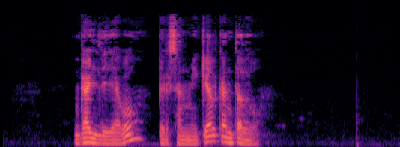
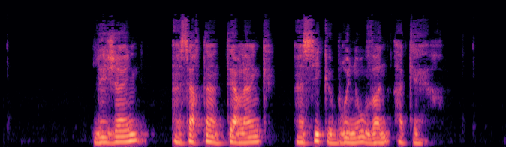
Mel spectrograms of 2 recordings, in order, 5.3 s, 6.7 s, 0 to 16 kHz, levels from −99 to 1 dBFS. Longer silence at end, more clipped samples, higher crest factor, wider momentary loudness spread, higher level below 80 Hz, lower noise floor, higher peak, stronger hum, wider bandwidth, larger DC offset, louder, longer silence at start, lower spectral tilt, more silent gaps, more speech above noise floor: first, 1.9 s vs 0.95 s; neither; about the same, 22 dB vs 20 dB; second, 10 LU vs 13 LU; first, -54 dBFS vs -60 dBFS; second, -81 dBFS vs -87 dBFS; second, -12 dBFS vs -4 dBFS; neither; about the same, 11.5 kHz vs 10.5 kHz; neither; second, -31 LUFS vs -23 LUFS; second, 1 s vs 1.25 s; second, -4 dB/octave vs -6.5 dB/octave; neither; second, 50 dB vs 64 dB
